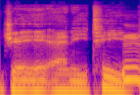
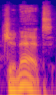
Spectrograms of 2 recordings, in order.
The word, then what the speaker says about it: Jeanette: she says her name they still pronounce it j-a-n-e-t janet yeah jeanette it's it's actually it's not even a different pronunciation of janet it's a different name it's that thing that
